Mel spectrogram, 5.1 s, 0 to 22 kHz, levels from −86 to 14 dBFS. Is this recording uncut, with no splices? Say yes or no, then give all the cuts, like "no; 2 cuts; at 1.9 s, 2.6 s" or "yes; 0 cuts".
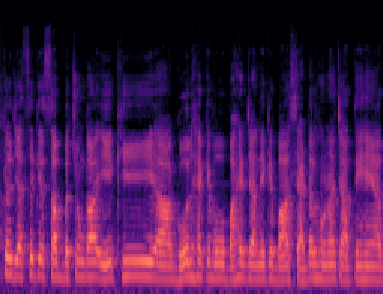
yes; 0 cuts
